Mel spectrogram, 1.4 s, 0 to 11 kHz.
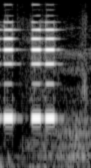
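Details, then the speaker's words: ResMed Astral 150 transport ventilator with a two-limb circuit, alarm volume being tested at its loudest setting: three loud, high electronic beeps in a short-long-long pattern. Ventilator alarm. "and then you can change your um volume so to make it super high or super low we can unlock that as we hold let's see if it'll how loud it gets it's pretty loud"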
